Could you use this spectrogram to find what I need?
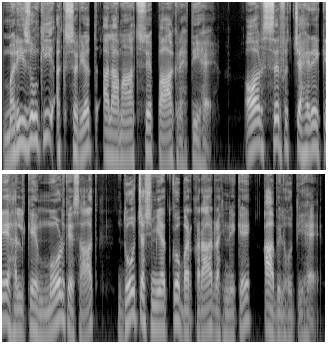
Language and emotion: Urdu, neutral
